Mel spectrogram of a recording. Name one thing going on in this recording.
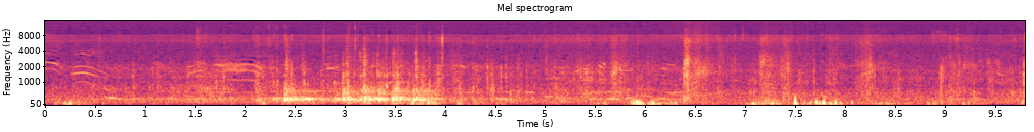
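A wheelbarrow rolls and rattles over rough dirt ground.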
